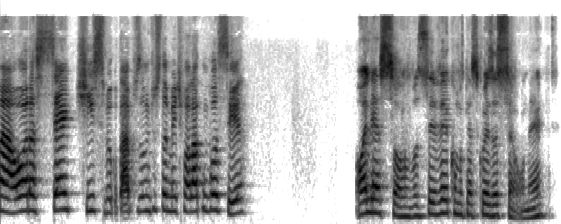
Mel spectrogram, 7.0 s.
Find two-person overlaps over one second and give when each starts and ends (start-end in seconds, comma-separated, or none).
none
